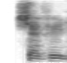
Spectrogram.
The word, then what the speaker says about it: Sheffield: I don't even know if I'm pronouncing it right. Yeah, that's correct. Sheffield, England.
